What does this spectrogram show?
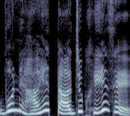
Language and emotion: Urdu, surprised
